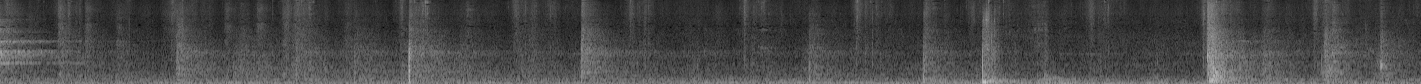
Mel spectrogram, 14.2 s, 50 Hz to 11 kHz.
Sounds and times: bang 0.0 - 3.2
Walking on the pier 0.0 - 14.2

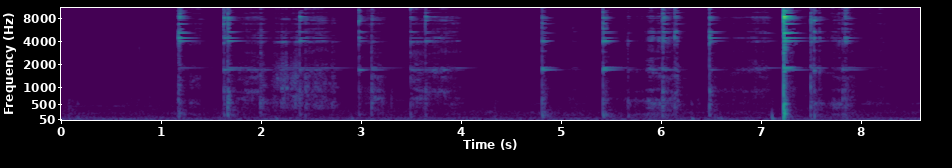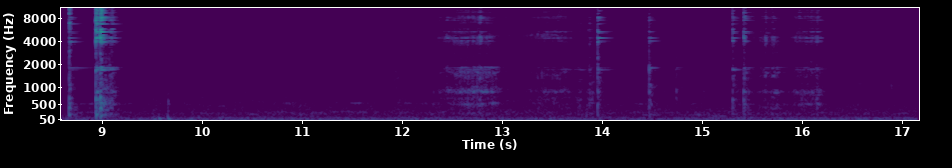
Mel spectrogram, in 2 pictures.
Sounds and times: teaspoon tapping and stirring a china mug 1.2 - 4.0
teaspoon tapping and stirring a china mug 4.8 - 8.0
teaspoon tapping and stirring a china mug 8.7 - 9.2
teaspoon tapping and stirring a china mug 15.3 - 16.3

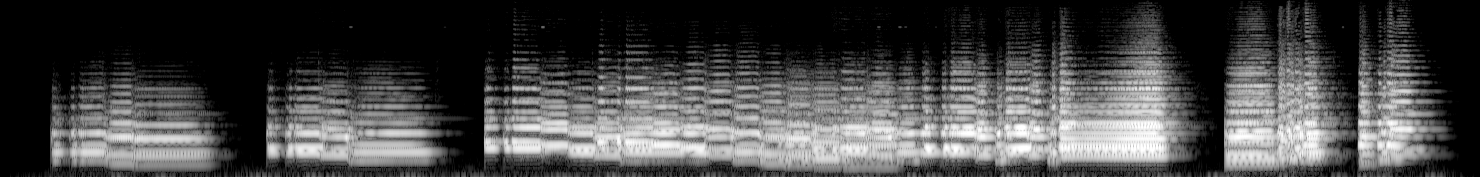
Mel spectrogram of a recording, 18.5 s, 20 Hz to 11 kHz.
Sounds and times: horncall 6.1 - 18.0

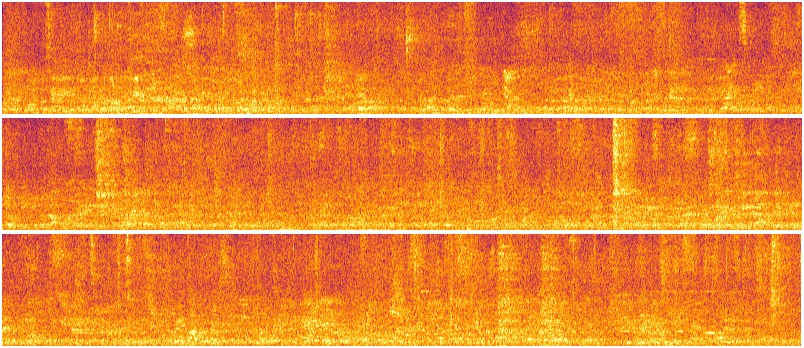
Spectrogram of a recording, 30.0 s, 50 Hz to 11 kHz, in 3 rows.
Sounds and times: people chatting around me 0.0 - 29.9

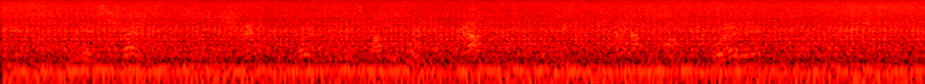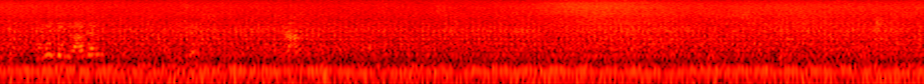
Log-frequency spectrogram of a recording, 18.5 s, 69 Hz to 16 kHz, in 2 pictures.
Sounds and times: engine 0.0 - 18.4
voice 0.8 - 1.4
voice 2.2 - 4.9
voice 9.6 - 10.3

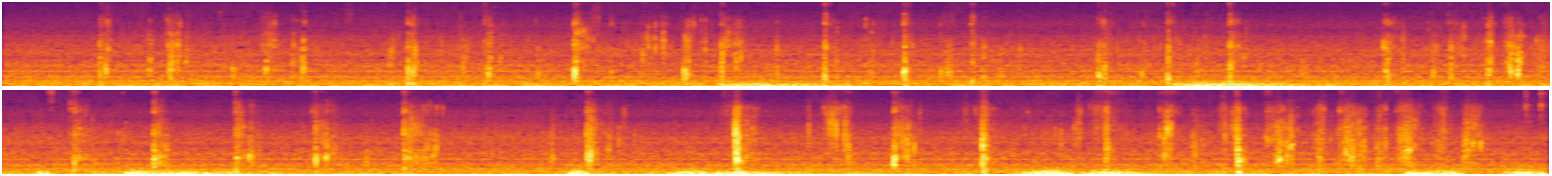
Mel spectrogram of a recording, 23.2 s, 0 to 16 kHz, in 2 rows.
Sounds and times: walking in deep mud 0.6 - 23.2

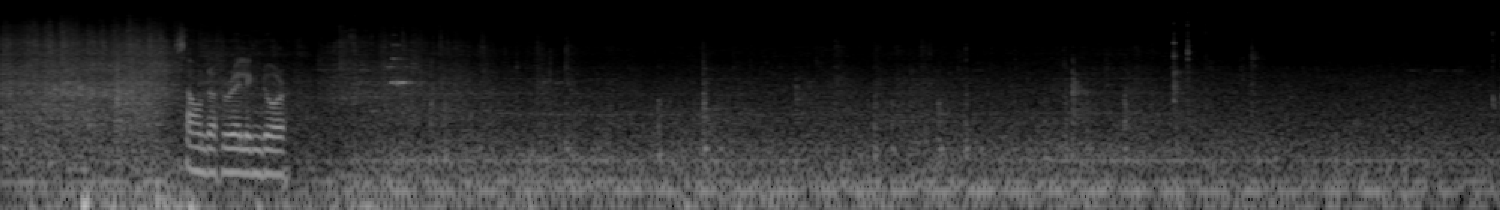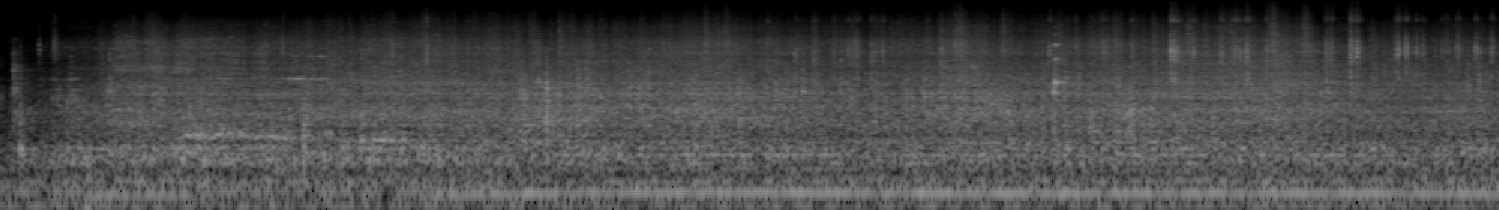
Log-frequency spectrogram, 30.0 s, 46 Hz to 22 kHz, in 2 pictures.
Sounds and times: Squeaky smooth metal railing automatic door opening or closing 0.0 - 13.1
Squeaky smooth metal railing automatic door opening or closing 14.2 - 29.9

